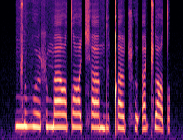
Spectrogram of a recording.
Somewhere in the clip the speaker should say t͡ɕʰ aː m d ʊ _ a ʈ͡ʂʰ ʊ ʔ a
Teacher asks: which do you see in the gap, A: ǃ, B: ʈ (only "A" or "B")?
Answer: A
